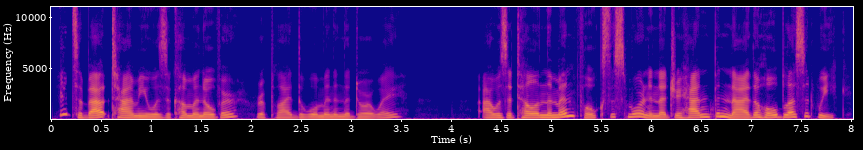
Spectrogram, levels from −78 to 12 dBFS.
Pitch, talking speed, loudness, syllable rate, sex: 195 Hz, 230 wpm, -19 LUFS, 6.1 syllables/s, female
